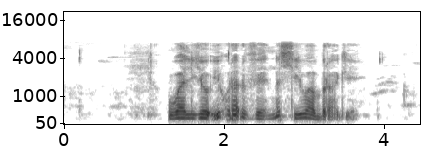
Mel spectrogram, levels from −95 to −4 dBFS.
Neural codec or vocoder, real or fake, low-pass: none; real; 7.2 kHz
